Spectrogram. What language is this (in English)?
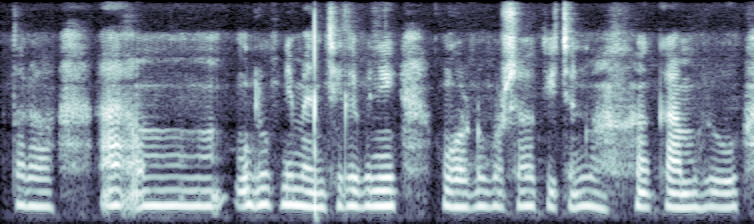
Nepali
